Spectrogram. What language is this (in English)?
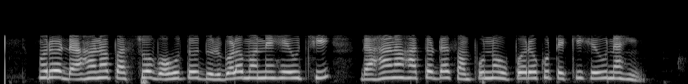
Odia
